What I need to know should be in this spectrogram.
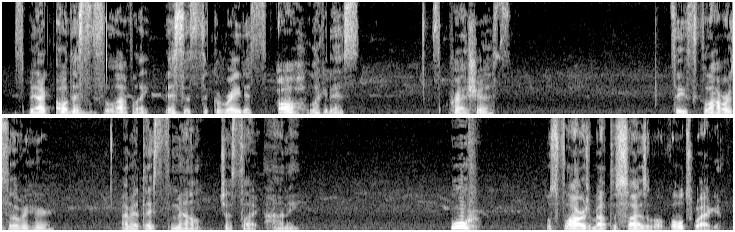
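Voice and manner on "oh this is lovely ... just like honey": put-on, prettified sweet voice, mocking. Reviewing a golf hole someone asked to call pretty: imitating Eric's pretty voice. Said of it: "I'll do his".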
